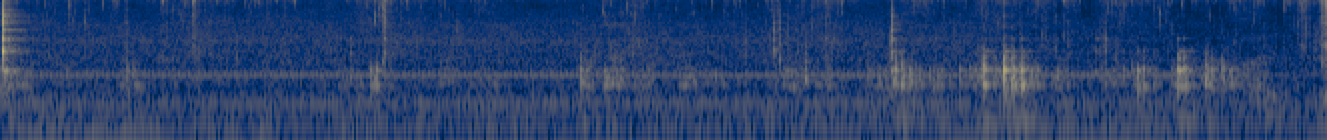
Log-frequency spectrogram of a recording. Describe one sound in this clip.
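Chopsticks stir and clink against a bowl.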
